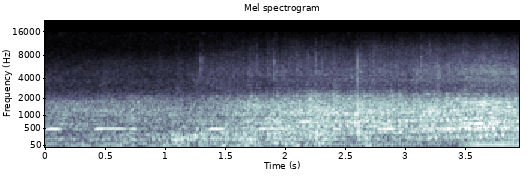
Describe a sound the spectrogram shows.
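A car drives past outdoors, its tyres rolling on asphalt.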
